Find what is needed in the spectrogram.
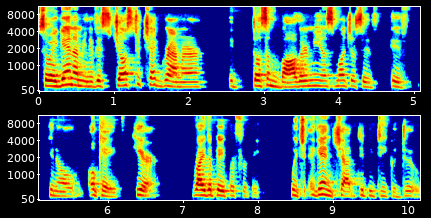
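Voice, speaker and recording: At a moderate pace, a woman with a non-native accent speaks in a dark, mellow tone. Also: medium pitch for a woman, ordinary pitch variation, big swings in loudness. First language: not English. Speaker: professor and panelist. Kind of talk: panel discussion. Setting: conference panel with audience.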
